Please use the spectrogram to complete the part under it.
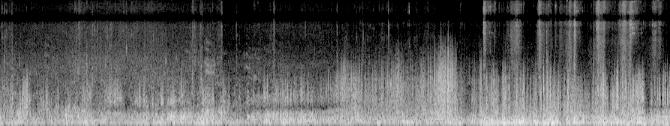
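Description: Wind blowing on a remote island off Cape York, a constant loud rumbling buffet against the microphone that grows gustier toward the end, with no speech.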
